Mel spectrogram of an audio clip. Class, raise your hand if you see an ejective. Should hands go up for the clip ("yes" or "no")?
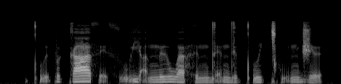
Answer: yes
